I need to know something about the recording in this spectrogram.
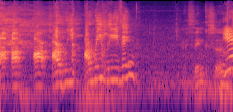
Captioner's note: laughs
